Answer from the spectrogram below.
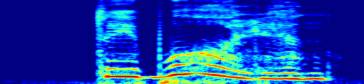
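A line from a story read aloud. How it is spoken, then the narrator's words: Alarmed exclamation. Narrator (Russian): воскликнула она с тревогой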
